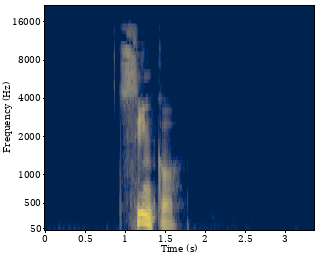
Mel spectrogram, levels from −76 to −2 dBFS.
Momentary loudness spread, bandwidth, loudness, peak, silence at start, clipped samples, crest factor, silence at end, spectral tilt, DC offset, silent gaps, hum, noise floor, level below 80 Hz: 15 LU; 16 kHz; -18 LUFS; -2 dBFS; 0.95 s; under 0.1%; 22 dB; 1.75 s; -5 dB/octave; under 0.1%; none; none; -75 dBFS; -58 dBFS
